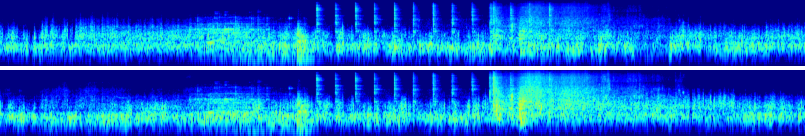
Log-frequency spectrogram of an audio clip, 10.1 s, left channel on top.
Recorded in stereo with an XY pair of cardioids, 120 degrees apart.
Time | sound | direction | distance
2.4 | a sliding door | straight ahead | 4 m
4.0 | ticking | 5° right | 2.0 m
6.1 | a splash | 50° right | 0.5 m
